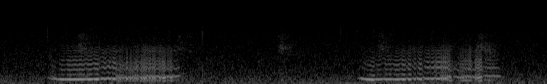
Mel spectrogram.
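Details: Sleeping house cat making two long nasal, moaning snores about three seconds apart. Each holds a steady low tone, then breaks into a rougher, wavering ending.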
